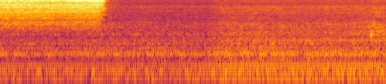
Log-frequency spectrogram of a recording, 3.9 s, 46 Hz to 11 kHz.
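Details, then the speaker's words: 2011 Ford F750 service truck with crane, onboard air compressor kicking on, gauge showing 80 psi though gauges are unreliable: hiss cuts off then steady low even mechanical chug; compressor running normally. "The air compressor does work. It only shows it's 80 psi. I mean, you can hear it kick off, but it. Yeah, it just kicked on there."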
